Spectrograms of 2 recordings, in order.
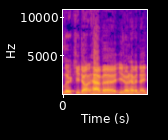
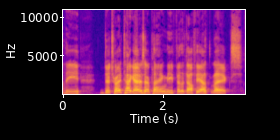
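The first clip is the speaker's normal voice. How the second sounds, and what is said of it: Old-time 1912 radio announcer voice. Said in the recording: “1912 radio voice”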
